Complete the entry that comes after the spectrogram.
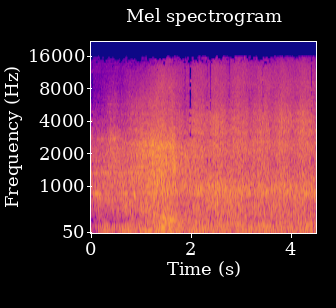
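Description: High Speed Train passing at speed, a Class 43 diesel power car and Mk3 coaches. Its rushing roar of wheels on rail comes up suddenly and is loudest about a second and a half in.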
